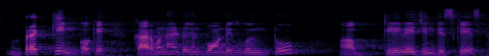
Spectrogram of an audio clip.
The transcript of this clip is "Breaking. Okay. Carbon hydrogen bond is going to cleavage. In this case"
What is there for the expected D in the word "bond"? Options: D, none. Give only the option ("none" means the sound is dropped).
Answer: D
